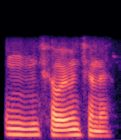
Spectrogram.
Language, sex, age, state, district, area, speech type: Bodo, male, 18-30, Assam, Udalguri, urban, conversation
